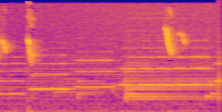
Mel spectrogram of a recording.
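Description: A grey sparrow chirps from its nest on a bathhouse window frame, giving a few short, high chirps over a sustained tonal background.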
